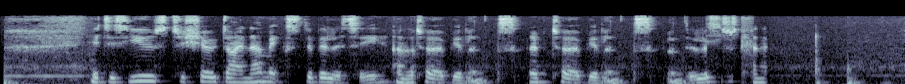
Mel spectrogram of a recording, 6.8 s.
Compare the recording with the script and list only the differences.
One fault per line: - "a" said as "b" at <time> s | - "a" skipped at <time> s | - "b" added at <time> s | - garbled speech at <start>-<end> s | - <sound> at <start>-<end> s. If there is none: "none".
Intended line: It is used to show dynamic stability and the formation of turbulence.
- "formation" said as "turbulence" at 3.1 s
- garbled speech at 5.0-5.8 s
